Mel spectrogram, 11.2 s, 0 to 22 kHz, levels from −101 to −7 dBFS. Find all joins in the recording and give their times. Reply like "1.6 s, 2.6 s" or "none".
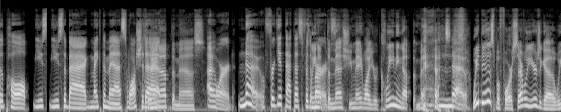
0.9 s, 4.3 s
